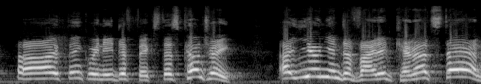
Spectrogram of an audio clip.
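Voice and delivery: high-pitched, nasal voice. Imagining Lincoln in a TV debate nowadays, a high nasal Abraham Lincoln impression. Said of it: "Lincoln had a high-pitched, nasally voice".

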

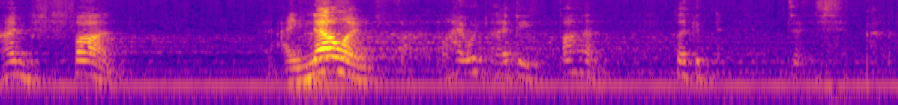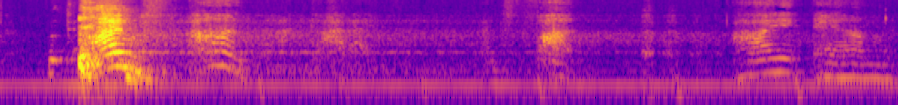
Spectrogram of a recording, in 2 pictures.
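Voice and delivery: very soft, low, complaining muttering. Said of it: "it's still the mom complaining".

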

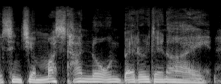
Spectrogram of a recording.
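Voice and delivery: ordinary talk

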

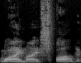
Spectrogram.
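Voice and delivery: put-on mild anger breaking through, somewhat angry. Recalling what he said to him at a tense moment, retelling a somewhat angry question. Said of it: "in a somewhat angry voice".

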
